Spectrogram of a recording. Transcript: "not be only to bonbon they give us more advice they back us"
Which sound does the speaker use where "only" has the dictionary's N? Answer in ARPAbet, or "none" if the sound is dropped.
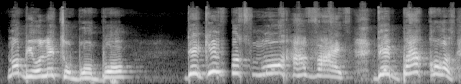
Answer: none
